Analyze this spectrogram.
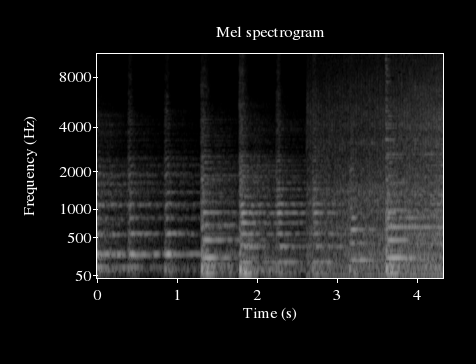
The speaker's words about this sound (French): est sur son tracteur.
